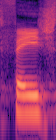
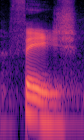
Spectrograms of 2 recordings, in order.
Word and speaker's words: phage: Some people pronounce them phage, I say phage, which can cause bacteria to explode.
